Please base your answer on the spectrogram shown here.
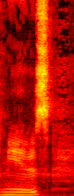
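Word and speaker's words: μ's: microns or ever with apostrophe s but it's pronounced Muse so this is the band's name and they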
